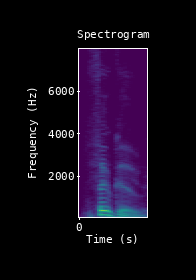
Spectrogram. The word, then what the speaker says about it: Fugu: The fish known as, and help me out here, it's Fugu. Fugu. Yes. It's kind of like the clothing brand from the 90s, Fubu 05.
